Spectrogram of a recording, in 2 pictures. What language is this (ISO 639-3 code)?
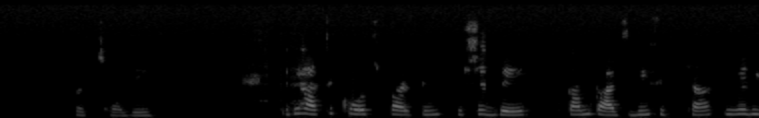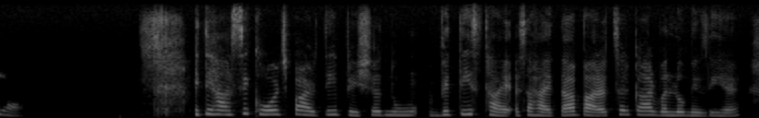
pan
